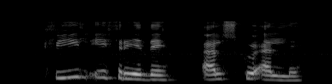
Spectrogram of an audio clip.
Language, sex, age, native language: Icelandic, female, 10, Icelandic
